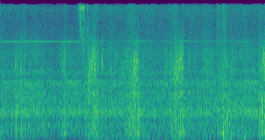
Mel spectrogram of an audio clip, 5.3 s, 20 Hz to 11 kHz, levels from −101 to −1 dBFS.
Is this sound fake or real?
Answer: real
